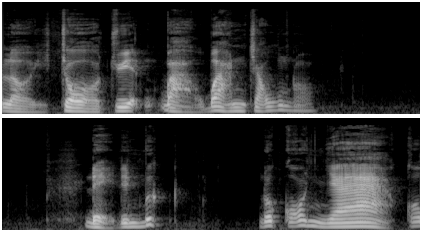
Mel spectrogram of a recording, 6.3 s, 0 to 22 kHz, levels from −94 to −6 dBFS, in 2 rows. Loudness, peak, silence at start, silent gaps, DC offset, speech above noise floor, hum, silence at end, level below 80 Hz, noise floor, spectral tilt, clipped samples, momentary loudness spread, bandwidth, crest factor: -31 LUFS; -8 dBFS; 0 s; none; under 0.1%; 44 dB; none; 0 s; -68 dBFS; -75 dBFS; -5.5 dB/octave; under 0.1%; 12 LU; 16.5 kHz; 24 dB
